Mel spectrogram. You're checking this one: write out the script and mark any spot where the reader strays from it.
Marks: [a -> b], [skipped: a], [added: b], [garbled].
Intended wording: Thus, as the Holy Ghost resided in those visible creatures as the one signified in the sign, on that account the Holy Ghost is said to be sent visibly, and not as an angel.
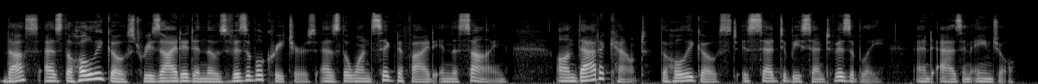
Thus, as the Holy Ghost resided in those visible creatures as the one signified in the sign, on that account the Holy Ghost is said to be sent visibly, and [skipped: not] as an angel.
